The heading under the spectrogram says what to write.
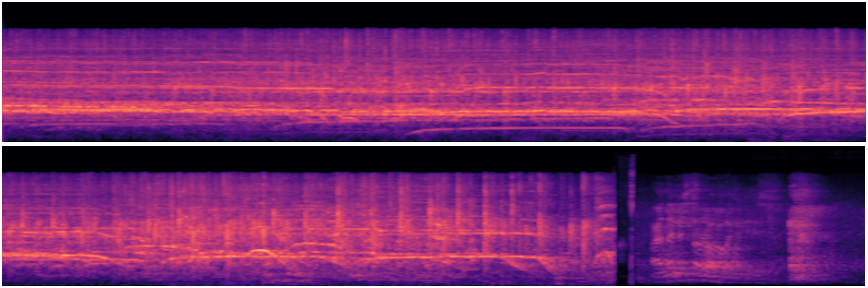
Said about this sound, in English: This is amazing, for real. Yeah. Like, seriously. Clap it up, real. Clap it up.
